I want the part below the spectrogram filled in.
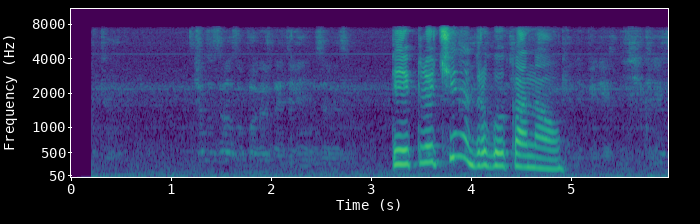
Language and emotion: Russian, neutral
